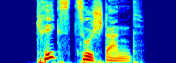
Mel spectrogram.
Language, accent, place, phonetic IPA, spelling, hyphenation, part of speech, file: German, Germany, Berlin, [ˈkʁiːkst͡suːʃtant], Kriegszustand, Kriegs‧zu‧stand, noun, De-Kriegszustand.ogg
- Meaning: state of war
